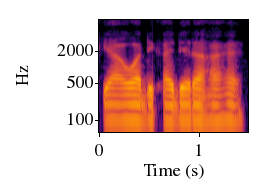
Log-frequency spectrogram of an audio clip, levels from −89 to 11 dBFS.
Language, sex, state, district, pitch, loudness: Hindi, male, Assam, Kamrup Metropolitan, 100 Hz, -17 LUFS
